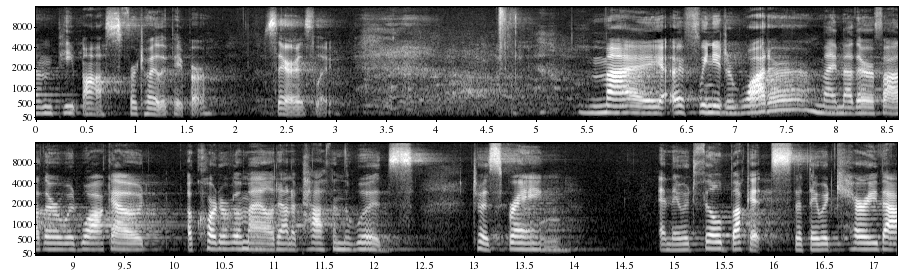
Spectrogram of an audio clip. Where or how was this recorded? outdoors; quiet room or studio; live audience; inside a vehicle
live audience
